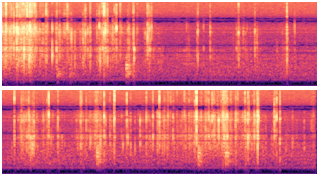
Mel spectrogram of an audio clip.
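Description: Clear plastic bag wrapped around a fossil rock crinkling as it is turned over in the hands: a dense run of crackles in the first second and a half, then scattered crinkles.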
